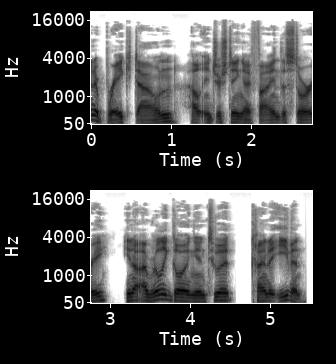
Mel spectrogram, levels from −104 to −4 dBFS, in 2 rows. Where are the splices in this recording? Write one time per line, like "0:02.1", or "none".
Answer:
none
